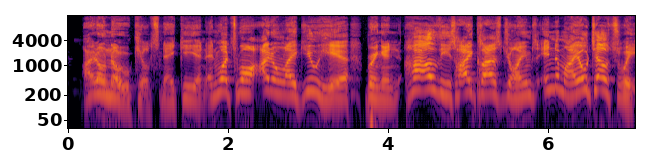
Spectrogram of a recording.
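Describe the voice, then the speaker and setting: In a put-on character voice with a Brooklyn accent, a man projects a raised, high-pitched voice at a moderate pace. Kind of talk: 1940s radio acting. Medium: audio drama. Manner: tough-talking, fussy.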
